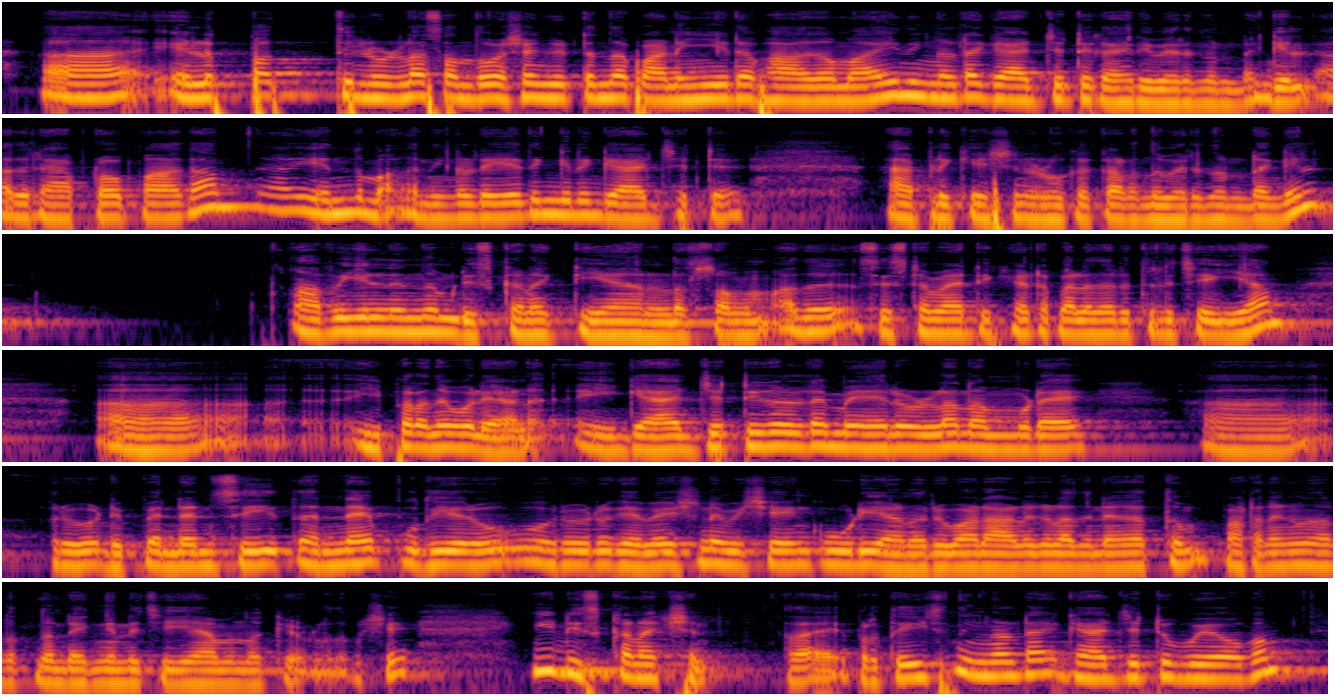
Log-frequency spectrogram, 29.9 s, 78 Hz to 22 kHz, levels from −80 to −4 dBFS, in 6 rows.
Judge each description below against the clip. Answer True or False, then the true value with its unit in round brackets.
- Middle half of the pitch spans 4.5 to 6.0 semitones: False (3.7 semitones)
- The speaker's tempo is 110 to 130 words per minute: True (120 wpm)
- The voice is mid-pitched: True (155 Hz)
